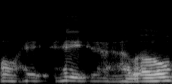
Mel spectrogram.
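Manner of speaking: mock just-woken-up voice. Explaining cold calls, imitating someone answering the phone, imitating a sleepy voice. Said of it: "sound like they just got up out of bed".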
